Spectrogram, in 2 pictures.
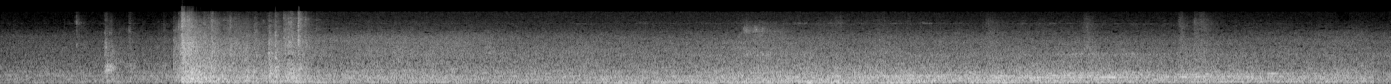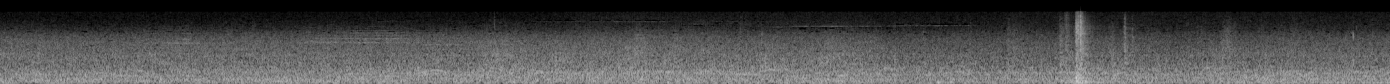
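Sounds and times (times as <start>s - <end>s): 
Paris metro train rumbling: 0.0s - 27.8s
sharp clanks and rattles: 0.7s - 3.6s, 24.0s - 25.5s.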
